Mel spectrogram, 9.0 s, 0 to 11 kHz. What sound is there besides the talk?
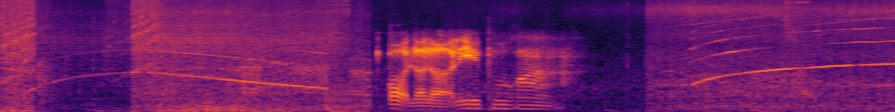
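ambulance siren in video game GTA 5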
